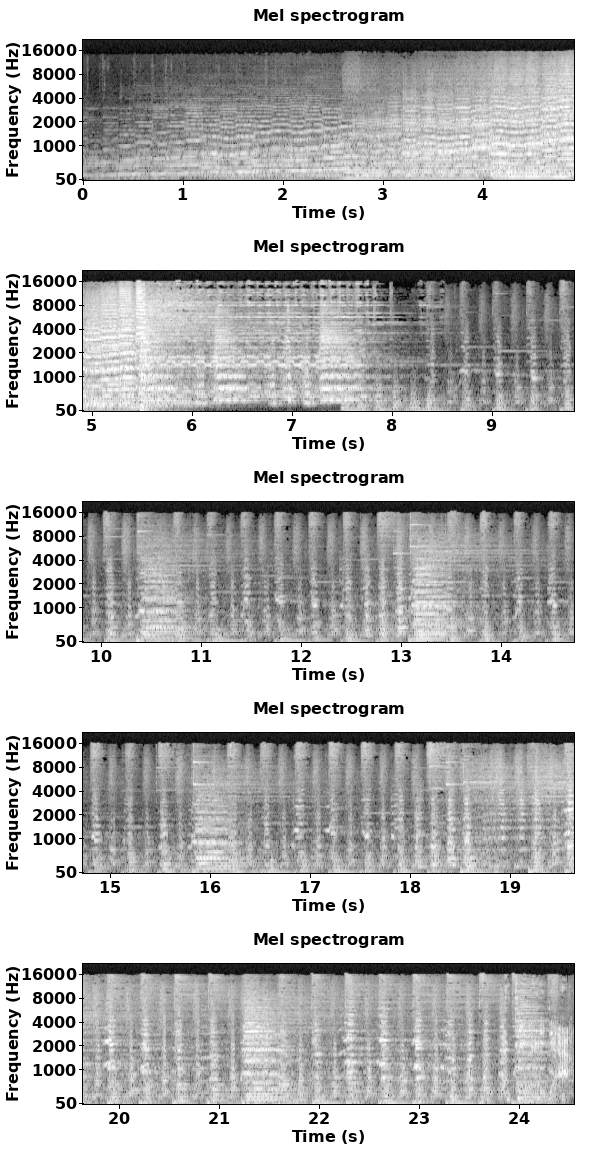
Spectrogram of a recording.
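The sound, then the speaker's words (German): A rising, wailing fire engine siren (Martinshorn) opens, then the Feuerwehrgalopp, a brisk, loud orchestral galop, takes over with fast, driving rhythm and regular percussive accents, playing on without any voices. “Tja, und das hier ist der Feuerwehrgalopp. Und wenn ihr genau aufpasst, dann hört ihr sogar das Martinshorn.”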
